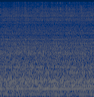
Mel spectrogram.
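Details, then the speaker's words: Pool pump just started while checking for air leaks at the pump lid: loud steady whirring hum with a slight hiss as a little air purges out, normal running. "But you notice when I fire this up, it's gonna get a little loud, okay?"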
